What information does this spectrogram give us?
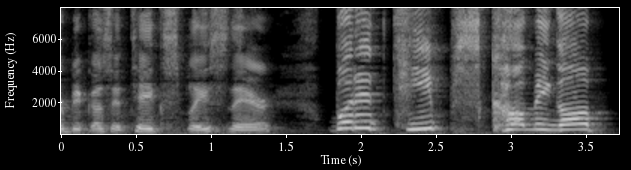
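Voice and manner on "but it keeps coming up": higher, slow, drawn-out exasperation; exasperated. Real, not acted. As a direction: stretch out each word in disbelief. Exasperated at recurring racism.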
